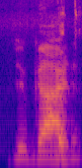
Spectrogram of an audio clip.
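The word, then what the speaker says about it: jugaad: that is jugat I don't know the right pronunciation jugard yes you said it perfect that is if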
